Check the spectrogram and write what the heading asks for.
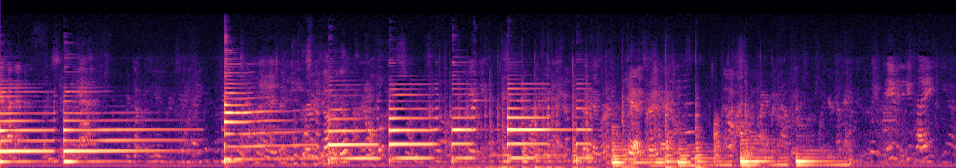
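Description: Regal resonator guitar in open D tuning, played fingerpicked: single notes and chords struck about every second or two, each ringing out with the shimmery sustain of its aluminum cone. In the last few seconds it moves to quicker, lower notes.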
